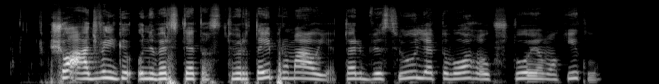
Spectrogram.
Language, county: Lithuanian, Kaunas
